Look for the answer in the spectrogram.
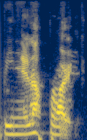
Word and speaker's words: Pinellas Park: Ahí está Fernando Zamora desde Pinellas Park, Florida. Lo dije bien. – Muy bien, Pinellas Park.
